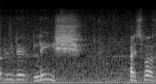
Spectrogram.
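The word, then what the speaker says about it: Laois: says how do you pronounce leash so it's pronounced leash how do you do leash i suppose like that leash yeah yeah oh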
